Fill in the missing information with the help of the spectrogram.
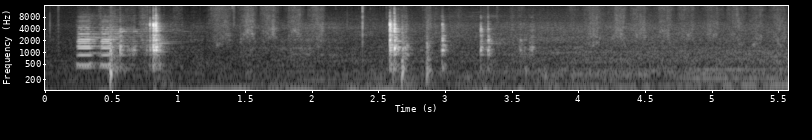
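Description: A metal spoon scraping and clinking against a cooking pot of stew peas: a short squeak at the start, then a few sharp knocks over a low hum.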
